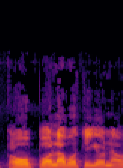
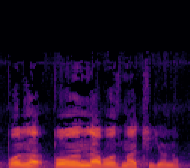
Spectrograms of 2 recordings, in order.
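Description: First: Louder insistent order; demanding producer. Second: Said in the usual way. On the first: Retold or imitated. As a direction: bark the order like a boss. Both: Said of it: "la obligan a hacer".

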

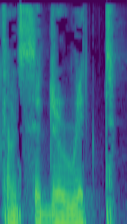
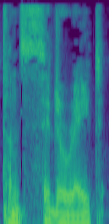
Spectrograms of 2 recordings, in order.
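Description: First: Considerate with a short, weak "-it" at the end; correct reduced ending. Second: Considerate with a full "-ate" ending, like late; mistaken spelling pronunciation. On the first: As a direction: say considerate as con-SID-er-it. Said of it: "It's pronounced considerate". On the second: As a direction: show the mistake, considerate as con-sid-er-ATE. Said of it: "it's not pronounced considerate". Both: Shown as a demonstration.

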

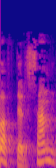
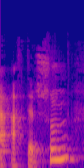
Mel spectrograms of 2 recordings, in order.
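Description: First: "after sun" said the Spanish way, afteɾ san with a tapped r; Spanish-style pronunciation. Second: "after sun" with English vowels and r; English pronunciation. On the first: Teacher shows students how Spaniards say "after sun". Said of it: "Yo digo after sun". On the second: Teacher contrasts the English way of saying "after sun". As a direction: say "after sun" the English way, not the Spanish san. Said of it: "hay gente que dirá after sun". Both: Shown as a demonstration.

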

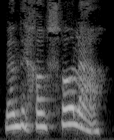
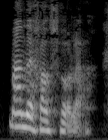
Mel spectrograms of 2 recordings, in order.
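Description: First: "sola" alargado y agudo, en tono de queja dramática; quéjate teatral: "me han dejado sola"; lamento exagerado. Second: Said in the usual way. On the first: Acted. (lamento teatral con "sola" alto)

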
